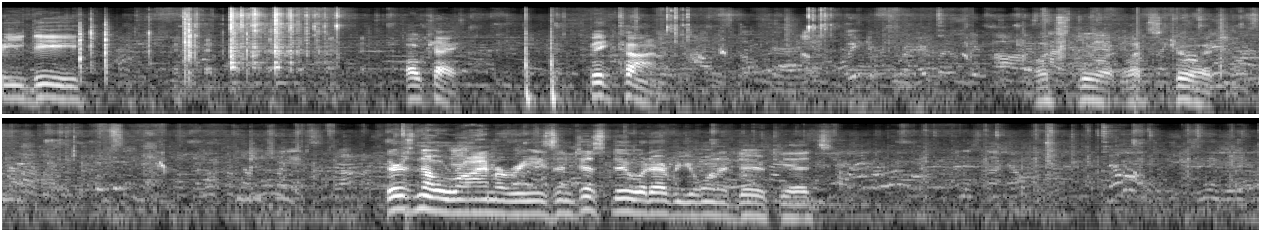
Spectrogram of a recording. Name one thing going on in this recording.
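Casino chips click and clatter against each other.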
